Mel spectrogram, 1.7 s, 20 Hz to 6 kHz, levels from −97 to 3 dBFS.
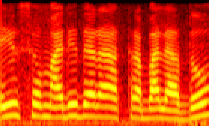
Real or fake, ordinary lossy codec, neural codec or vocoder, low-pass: real; none; none; 5.4 kHz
